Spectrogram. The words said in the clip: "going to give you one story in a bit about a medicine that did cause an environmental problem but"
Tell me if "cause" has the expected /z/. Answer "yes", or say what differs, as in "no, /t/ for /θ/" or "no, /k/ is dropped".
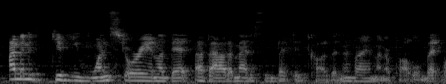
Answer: yes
